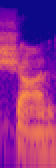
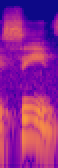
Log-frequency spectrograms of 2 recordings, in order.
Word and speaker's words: Sean: I grew up with my name's Sean, spelled Sean, and for the longest time, everyone called me Scene, and so I understand having your name butchered, man.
